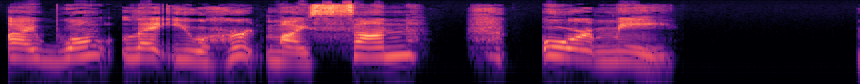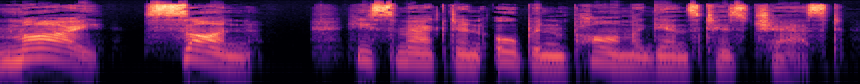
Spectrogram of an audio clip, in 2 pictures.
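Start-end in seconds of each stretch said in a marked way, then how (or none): 0.0-3.4 slow, raised, higher-pitched defiance; defiant. A narrator's reading. Woman protects her son from her ex, defiant. 4.3-5.6 loud, higher, emphatic claim; angry claim. A narrator's reading. Ex-boyfriend claims the baby, angry.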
